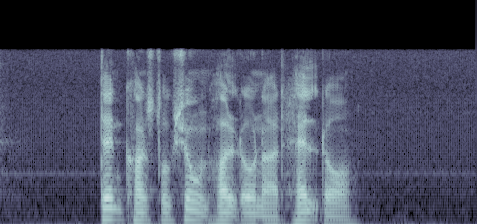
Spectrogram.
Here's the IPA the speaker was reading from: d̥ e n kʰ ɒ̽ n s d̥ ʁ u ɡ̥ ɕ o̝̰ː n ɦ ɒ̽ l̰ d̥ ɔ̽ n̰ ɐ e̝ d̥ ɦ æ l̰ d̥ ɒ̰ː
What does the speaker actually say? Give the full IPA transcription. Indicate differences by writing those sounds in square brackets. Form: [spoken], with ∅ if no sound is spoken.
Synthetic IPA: d̥ e n kʰ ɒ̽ n s d̥ ʁ u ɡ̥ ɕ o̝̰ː n ɦ ɒ̽ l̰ d̥ ɔ̽ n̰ ɐ e̝ d̥ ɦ æ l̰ d̥ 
